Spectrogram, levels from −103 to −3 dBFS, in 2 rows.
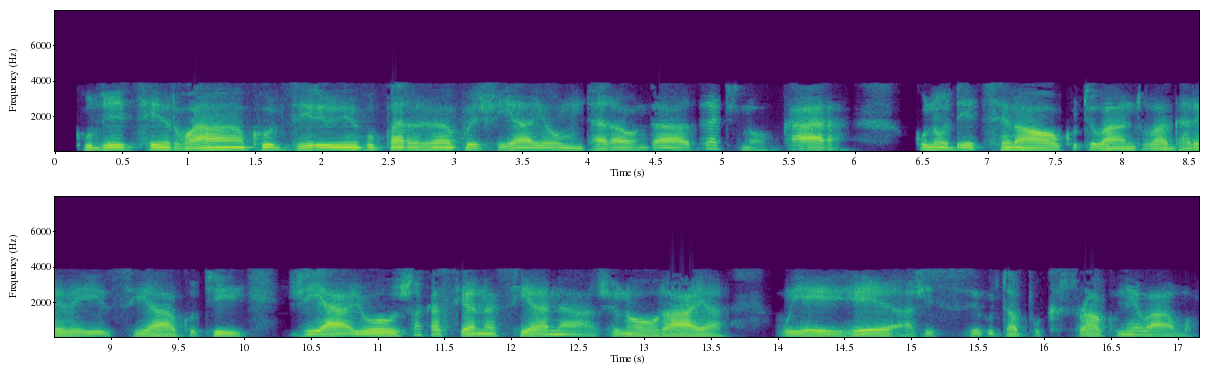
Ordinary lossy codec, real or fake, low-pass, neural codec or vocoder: AAC, 16 kbps; fake; 7.2 kHz; codec, 16 kHz, 1 kbps, X-Codec, HuBERT features, trained on LibriSpeech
